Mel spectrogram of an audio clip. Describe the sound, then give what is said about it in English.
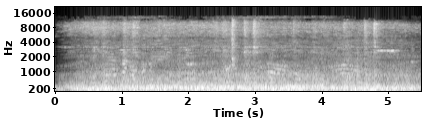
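A train in Vietnam runs steadily along the rails, its loud, continuous low rumble filling the space, with a few brief metallic clicks and rattles rising over the drone partway through. “However, I decided to take a mode of transport that has seemingly been a forgotten part of Vietnamese culture, the train.”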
